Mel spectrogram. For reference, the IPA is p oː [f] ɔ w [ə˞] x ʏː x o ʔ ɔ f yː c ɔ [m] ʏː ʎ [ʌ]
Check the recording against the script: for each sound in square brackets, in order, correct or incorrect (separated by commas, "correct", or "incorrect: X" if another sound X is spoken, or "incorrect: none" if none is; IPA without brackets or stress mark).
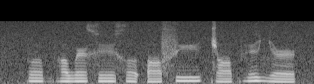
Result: incorrect: bʱ, correct, incorrect: bʱ, incorrect: ə˞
